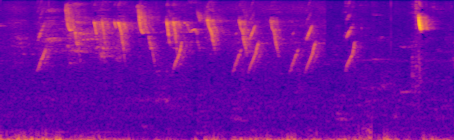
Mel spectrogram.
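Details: Saffron finch male and female, to warm up a quiet canary: a string of thin descending and rising chirps over steady low hum, one sharp bright note near the end.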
